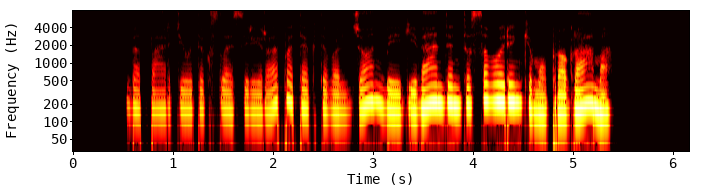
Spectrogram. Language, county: Lithuanian, Kaunas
